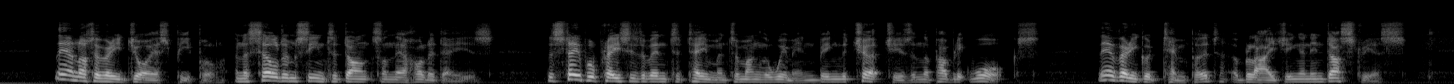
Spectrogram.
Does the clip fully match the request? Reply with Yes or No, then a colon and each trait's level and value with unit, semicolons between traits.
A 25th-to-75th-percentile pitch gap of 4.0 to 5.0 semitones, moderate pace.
Yes: average, 4.6 semitones; average, 160 wpm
